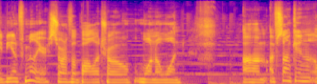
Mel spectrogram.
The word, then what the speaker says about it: Balatro: however you pronounce it I looked it up once and the internet told me batro is the preferred way so that's how I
